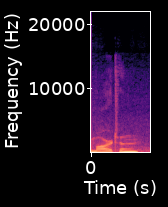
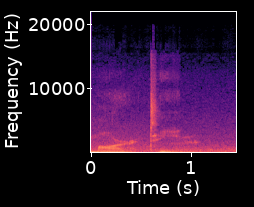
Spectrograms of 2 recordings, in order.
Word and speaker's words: Martin: Martin, he pronounces Martin in the American way rather than the way I prefer it. Martin.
